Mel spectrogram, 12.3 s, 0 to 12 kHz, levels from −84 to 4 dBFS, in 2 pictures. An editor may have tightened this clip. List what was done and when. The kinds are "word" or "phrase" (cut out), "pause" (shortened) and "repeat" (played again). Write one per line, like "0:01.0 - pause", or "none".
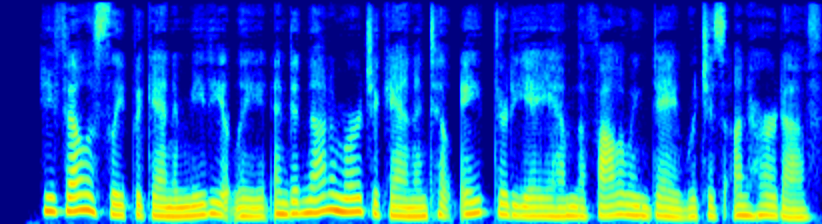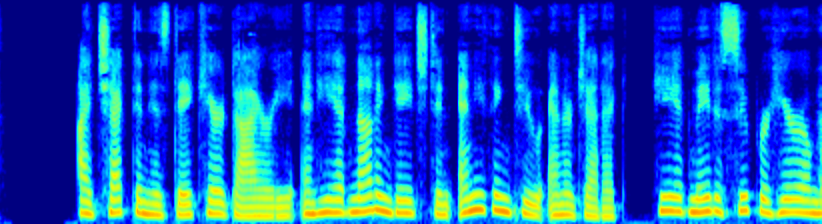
none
